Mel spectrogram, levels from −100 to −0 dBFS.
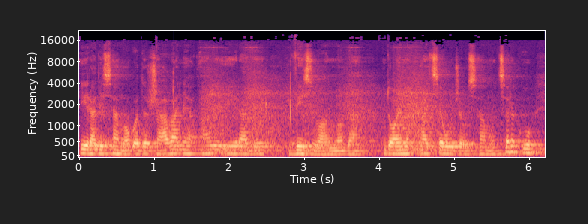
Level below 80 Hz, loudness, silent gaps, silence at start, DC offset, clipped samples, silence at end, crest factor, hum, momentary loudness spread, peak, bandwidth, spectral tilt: -42 dBFS; -14 LUFS; none; 0 s; under 0.1%; under 0.1%; 0 s; 14 dB; none; 6 LU; 0 dBFS; 19.5 kHz; -4.5 dB/octave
